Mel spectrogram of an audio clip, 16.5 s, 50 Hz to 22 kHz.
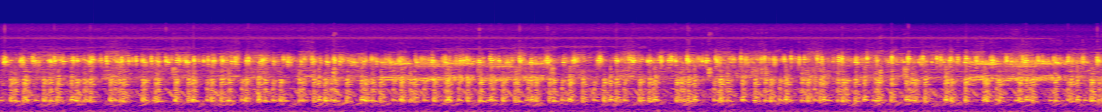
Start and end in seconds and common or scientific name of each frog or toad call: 0.0	16.5	blacksmith tree frog
0.0	16.5	Physalaemus cuvieri
0.0	16.5	Scinax perereca
0.0	16.5	Cochran's lime tree frog
5.8	8.4	Dendropsophus nahdereri
10.6	10.8	Bischoff's tree frog
14.3	16.5	Dendropsophus nahdereri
